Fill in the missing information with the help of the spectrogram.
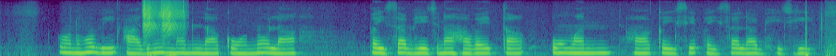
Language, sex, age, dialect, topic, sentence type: Chhattisgarhi, female, 18-24, Central, banking, question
